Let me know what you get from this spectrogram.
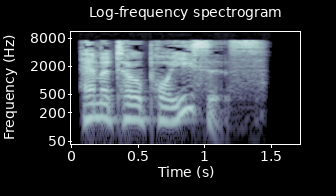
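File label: "hematopoiesis", British English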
